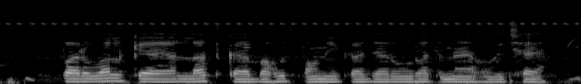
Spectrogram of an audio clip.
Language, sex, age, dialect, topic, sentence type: Maithili, male, 25-30, Angika, agriculture, statement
